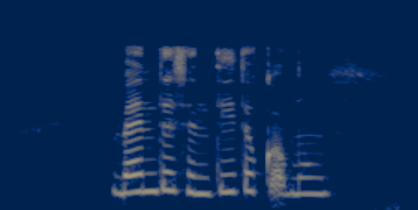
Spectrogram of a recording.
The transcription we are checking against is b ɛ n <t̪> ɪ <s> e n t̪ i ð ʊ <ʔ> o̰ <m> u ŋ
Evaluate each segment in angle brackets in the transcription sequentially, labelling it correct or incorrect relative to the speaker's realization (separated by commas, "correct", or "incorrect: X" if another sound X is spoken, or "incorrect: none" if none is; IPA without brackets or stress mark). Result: incorrect: d̪, correct, incorrect: k, correct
